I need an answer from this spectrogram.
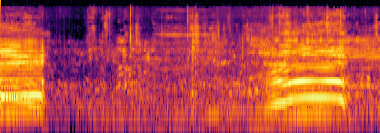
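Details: Two loud, sustained moos from fattening calves at the Souk Sebt Settat market, one short bellow at the start and a longer one near the end, separated by quiet murmuring of the crowd.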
